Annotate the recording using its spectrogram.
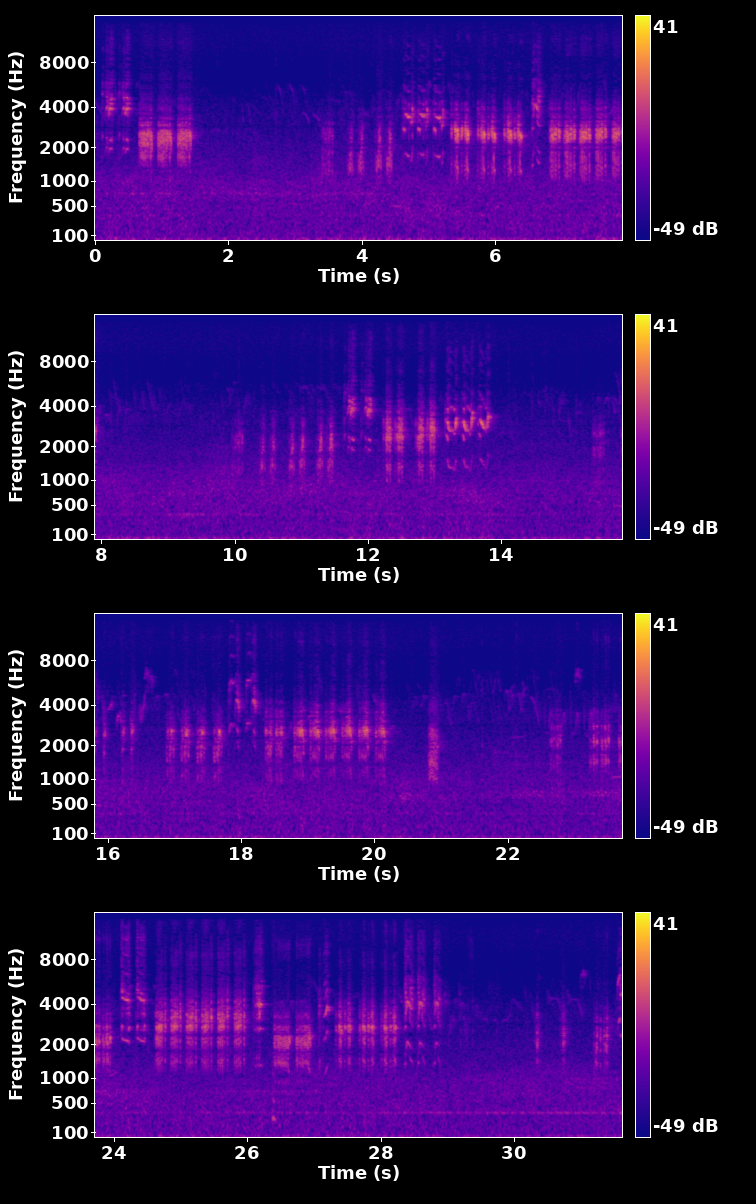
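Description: Great reed warbler singing: about five phrases of rapid repeated notes, each lasting a few seconds, with short pauses between.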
